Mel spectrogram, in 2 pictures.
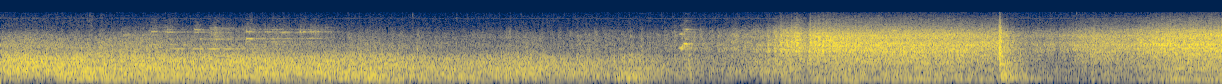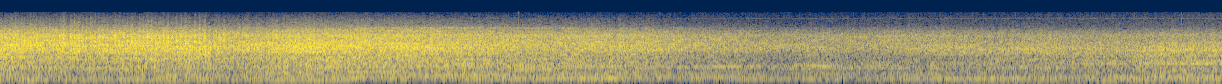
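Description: The rushing noise of an explosion carries on for the first few seconds, with a sharp crack about five seconds in. Then a vintage car's engine runs and revs up, its pitch rising, as the car pulls away.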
